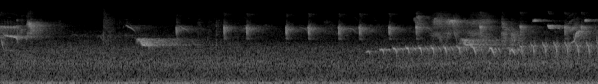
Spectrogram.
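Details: Dawn chorus of small birds in Brasília, Brazil: clear high whistled notes and chirps from several singers, ending with a fast rising series of repeated short notes.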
